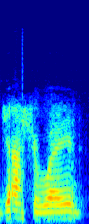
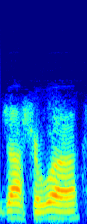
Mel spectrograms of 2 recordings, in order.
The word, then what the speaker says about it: Joshua: of Dallas and in a small town called joshu which spelled like the book in the Old Testament they pronounce it joshu not Joshua but I was born to a couple of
